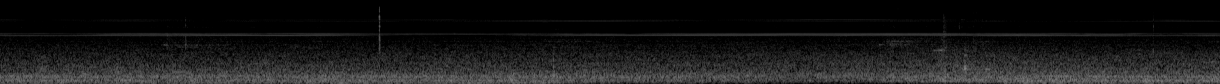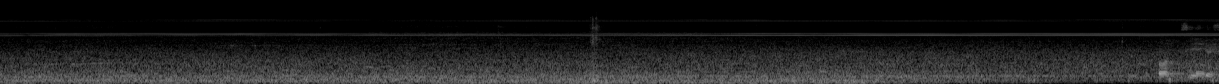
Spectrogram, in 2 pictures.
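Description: Stadler FLIRT electric multiple unit creeping slowly into a station: a steady low hum and rolling noise with a faint steady tone and a couple of faint clicks.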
